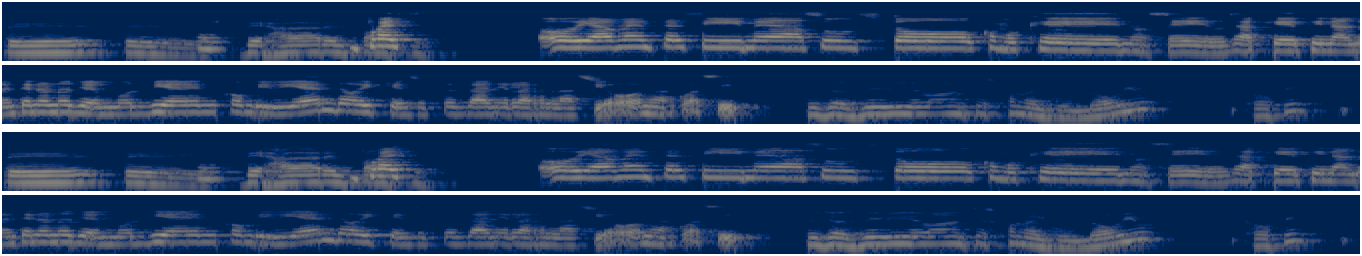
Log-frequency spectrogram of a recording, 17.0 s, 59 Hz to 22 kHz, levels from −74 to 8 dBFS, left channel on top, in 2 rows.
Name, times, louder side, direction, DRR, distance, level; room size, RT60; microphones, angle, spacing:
voice 1, 0.0-2.5 13.5-15.7 16.2-16.6, right 2 dB, 30° right, 1.1 m, -39 dB
voice 2, 3.3-13.1, left 5 dB, 55° left, 0.7 m, -33 dB
14.5 x 10.5 x 3.7 m
head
